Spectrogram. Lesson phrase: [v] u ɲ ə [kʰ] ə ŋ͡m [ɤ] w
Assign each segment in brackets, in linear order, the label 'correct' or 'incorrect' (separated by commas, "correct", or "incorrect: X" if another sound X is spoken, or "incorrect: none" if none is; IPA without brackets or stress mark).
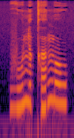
correct, correct, incorrect: o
